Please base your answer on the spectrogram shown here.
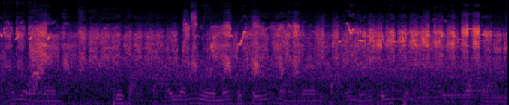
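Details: Swiftlet flock call, males and females gathering the flock to roost, used to lure birds: continuous high, buzzy twittering with many overlapping chirps, rising in loudness toward the end.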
